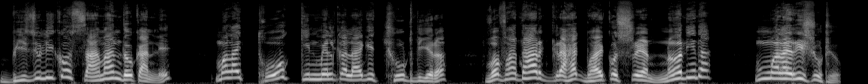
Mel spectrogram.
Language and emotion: Nepali, angry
